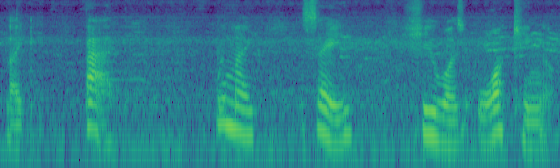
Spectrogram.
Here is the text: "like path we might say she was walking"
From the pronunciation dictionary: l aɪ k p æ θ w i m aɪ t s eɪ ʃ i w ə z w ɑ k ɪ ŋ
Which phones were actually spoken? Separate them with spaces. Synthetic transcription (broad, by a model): l aɪ k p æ t w i m aɪ t s eɪ ʃ i w ə z w ɑ k ɪ ŋ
